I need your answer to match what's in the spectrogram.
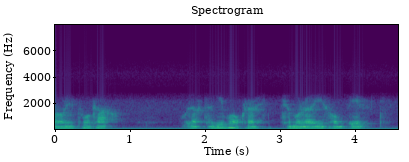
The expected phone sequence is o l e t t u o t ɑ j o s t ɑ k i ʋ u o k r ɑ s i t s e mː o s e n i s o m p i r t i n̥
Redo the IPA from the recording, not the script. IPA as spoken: o l i t t u o t ɑ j o s t ɑ k i ʋ u o k r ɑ s i t s e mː o s e n i s o m p i r t i n̥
